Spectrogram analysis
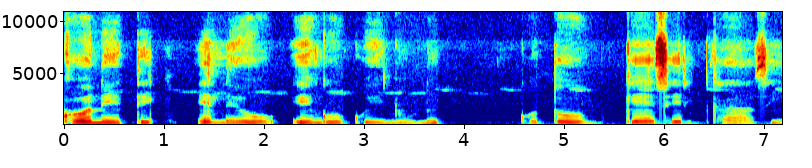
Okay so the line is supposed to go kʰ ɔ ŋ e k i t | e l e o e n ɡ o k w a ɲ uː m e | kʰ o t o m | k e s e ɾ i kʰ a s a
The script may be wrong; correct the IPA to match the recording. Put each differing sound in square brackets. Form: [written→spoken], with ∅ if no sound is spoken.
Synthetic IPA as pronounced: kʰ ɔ [ŋ→n] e [k→t] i [t→k] | e l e o e [n→ŋ] ɡ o k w [a→e] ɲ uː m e | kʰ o t o m | k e s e ɾ i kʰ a s [a→i]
